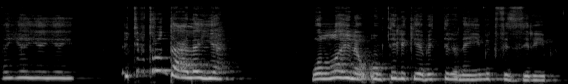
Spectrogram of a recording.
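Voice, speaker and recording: Woman doing a shrill Egyptian peasant mother. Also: lively intonation, fast talker, dark tone. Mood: scolding. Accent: Egyptian Arabic. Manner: shrill, nagging, cursing. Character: shrill scolding peasant mother, sharp-tongued.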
